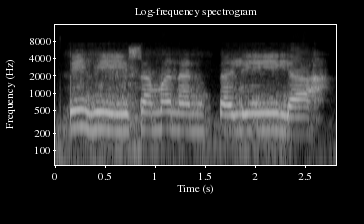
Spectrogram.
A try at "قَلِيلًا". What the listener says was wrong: قلیلہ نہیں آگے ہا نہیں ہے اینڈ میں قلیلہ کے الف ہے قلیلہ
